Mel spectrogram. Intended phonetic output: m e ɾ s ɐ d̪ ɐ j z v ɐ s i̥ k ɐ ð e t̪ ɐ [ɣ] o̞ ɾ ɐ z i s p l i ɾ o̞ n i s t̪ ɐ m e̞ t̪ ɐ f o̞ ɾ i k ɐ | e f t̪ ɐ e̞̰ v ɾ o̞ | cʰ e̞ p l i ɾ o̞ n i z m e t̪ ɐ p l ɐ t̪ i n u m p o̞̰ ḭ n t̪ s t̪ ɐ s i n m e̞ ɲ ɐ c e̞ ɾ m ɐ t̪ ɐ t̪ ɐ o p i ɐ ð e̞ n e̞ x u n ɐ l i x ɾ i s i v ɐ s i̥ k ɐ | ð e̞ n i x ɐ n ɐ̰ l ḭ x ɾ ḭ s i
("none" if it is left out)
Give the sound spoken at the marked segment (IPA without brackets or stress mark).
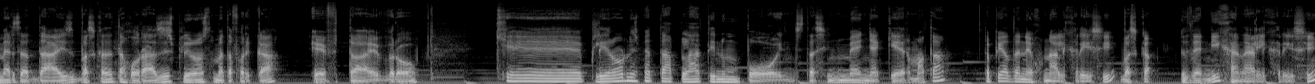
ɣ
